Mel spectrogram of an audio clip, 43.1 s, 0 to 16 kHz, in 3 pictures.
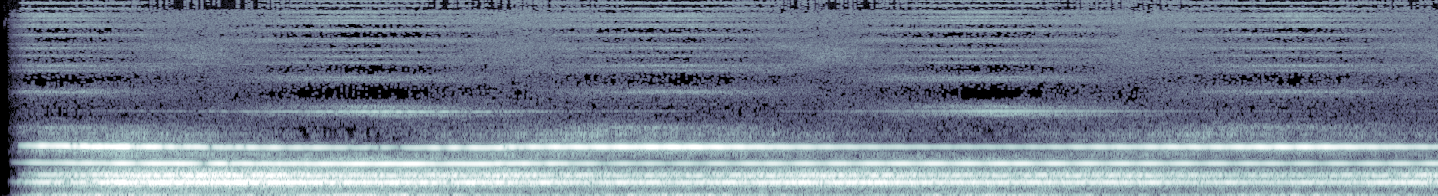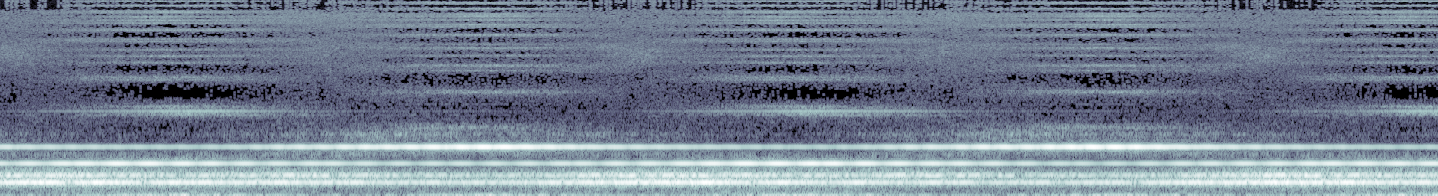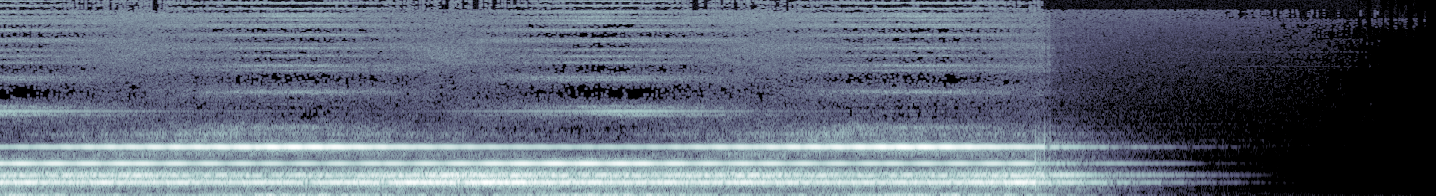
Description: Efecto especial de voces en sueños 01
